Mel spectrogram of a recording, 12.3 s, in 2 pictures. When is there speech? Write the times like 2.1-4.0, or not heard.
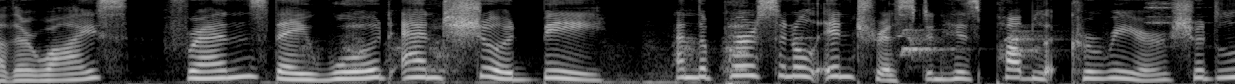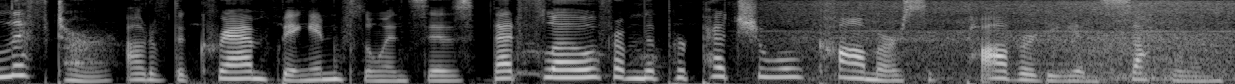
0.0-12.3.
